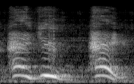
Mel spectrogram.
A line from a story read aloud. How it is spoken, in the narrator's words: The driver of the Escort started waving his arms and yelling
